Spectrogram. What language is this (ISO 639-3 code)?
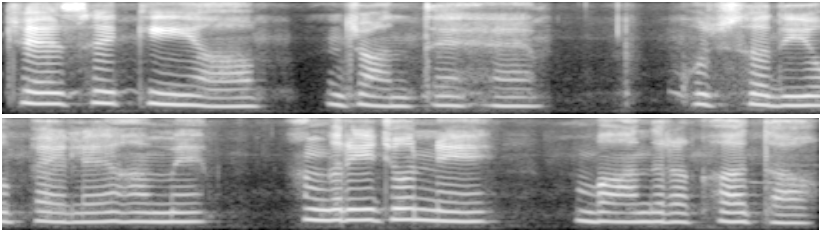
urd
